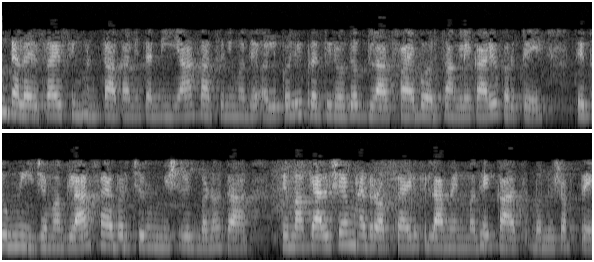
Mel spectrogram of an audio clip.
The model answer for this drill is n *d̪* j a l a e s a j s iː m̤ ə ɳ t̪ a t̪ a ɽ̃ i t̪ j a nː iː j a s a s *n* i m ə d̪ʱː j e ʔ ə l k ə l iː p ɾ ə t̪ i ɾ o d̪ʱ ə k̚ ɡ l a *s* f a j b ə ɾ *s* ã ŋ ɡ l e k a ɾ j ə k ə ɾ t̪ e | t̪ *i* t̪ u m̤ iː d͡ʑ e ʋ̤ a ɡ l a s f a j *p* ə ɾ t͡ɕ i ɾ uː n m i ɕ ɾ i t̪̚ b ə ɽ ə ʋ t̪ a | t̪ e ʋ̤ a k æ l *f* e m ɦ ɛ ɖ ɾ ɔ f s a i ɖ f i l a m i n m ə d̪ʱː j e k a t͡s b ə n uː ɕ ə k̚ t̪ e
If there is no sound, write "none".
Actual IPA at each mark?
t̪, n, s, t͡s, e, b, ɕ

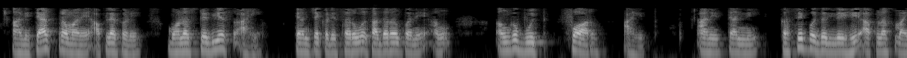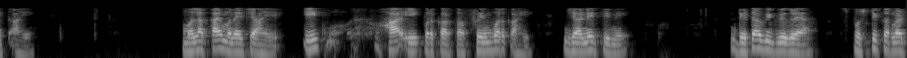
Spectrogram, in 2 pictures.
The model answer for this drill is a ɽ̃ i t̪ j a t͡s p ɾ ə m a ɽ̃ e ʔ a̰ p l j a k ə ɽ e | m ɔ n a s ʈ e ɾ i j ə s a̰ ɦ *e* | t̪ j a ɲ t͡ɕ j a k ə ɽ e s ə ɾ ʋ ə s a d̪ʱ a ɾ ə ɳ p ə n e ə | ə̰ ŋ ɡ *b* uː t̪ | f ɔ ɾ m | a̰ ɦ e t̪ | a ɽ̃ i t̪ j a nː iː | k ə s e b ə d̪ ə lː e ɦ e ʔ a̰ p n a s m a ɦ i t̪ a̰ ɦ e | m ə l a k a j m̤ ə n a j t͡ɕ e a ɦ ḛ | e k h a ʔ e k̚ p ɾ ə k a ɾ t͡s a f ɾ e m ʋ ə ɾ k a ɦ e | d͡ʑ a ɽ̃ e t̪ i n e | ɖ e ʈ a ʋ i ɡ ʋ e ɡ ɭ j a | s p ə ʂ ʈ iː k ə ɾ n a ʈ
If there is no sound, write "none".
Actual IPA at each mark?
e, b

